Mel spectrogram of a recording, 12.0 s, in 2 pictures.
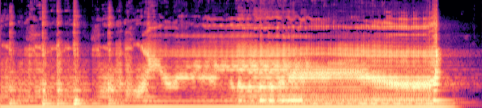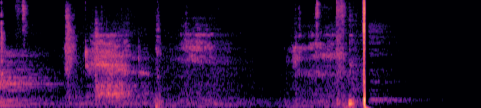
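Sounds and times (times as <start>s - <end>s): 
didgeridoo: 0.0s - 5.9s.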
